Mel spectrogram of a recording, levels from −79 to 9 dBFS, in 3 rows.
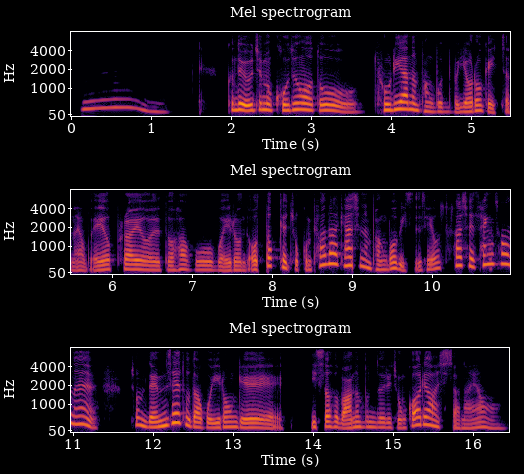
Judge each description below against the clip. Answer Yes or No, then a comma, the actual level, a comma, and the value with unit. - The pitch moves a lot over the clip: Yes, wide, 7.2 semitones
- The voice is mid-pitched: Yes, medium, 180 Hz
